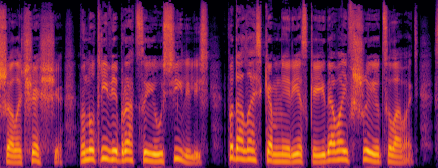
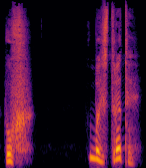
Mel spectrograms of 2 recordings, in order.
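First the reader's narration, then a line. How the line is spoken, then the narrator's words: Tender, deliberate. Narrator (Russian): выдала ласково и совершенно сознательно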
